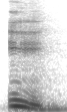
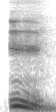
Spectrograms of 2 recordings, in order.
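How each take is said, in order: The two takes are said the same way.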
